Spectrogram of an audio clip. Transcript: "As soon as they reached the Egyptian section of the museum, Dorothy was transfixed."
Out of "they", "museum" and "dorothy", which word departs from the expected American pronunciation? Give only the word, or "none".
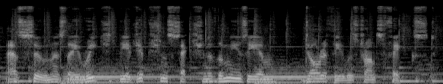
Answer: none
